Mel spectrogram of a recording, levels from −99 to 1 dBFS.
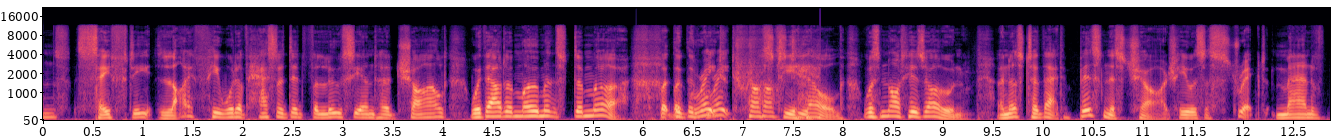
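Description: From 5.93 s to 7.77 s the speech carries a doubled audio track: a second, full-band copy sits roughly 150 ms behind the original, a few decibels quieter, with no decay or room colour on it. It switches in and out abruptly at those edges. This is likely the same signal reaching the mix twice, once through a slower path, producing a clean, distinct slap rather than a natural echo.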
